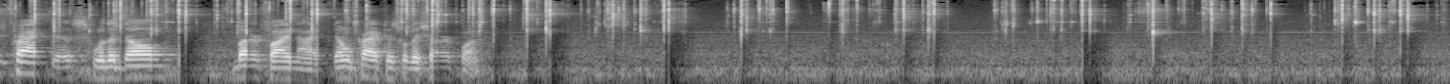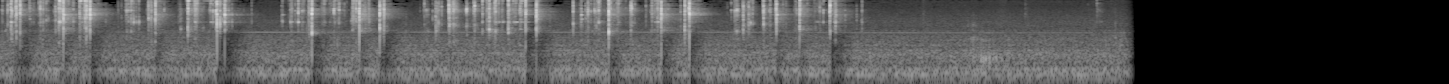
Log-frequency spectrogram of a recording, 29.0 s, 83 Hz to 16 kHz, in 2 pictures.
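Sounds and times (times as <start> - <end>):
butterfly knife clicking: 0.0 - 23.1.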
